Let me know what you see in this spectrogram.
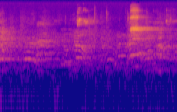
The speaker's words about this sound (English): And ball bounced out of bounds.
